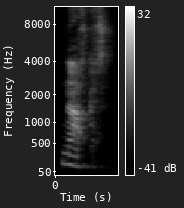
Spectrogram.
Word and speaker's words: Nacht: Nacht. Yeah. That's how you pronounce night.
